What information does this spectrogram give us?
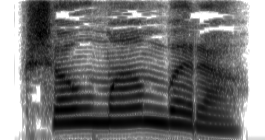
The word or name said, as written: ಕ್ಷೌಮಾಂಬರ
